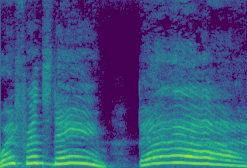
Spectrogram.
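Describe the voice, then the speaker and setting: An American-accented woman. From Minnesota. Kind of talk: personal ghost story told to camera. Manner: ad-libbed, with fillers.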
